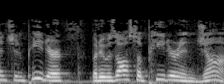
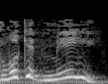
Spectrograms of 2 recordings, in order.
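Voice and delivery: Jesus speaking; 6 semitones higher, slower than usual. Acted. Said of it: "Jesus says".

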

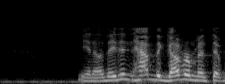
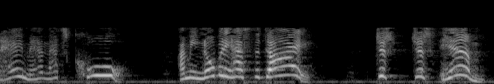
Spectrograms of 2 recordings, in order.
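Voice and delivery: put-on eager young David; 8 semitones higher, 4 dB louder than usual. Young shepherd welcomes giant's challenge to his own side, eagerly. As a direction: act delighted, as if handed a bargain.

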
